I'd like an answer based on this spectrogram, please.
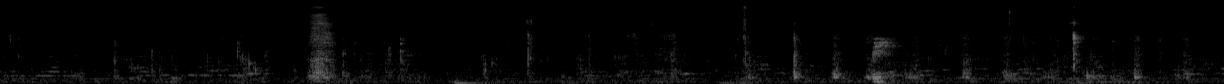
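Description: Mouth sounds of two people chewing soft food (paneer momo dumplings and pasta): scattered wet clicks and lip smacks, with louder smacks about three seconds in and near nine seconds.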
